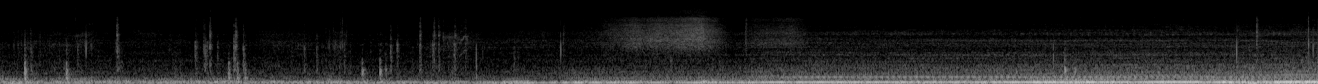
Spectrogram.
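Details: 2010 Nissan Maxima with an unexplained noise that began a week earlier: steady low hum growing louder, with a faint whirring tone joining halfway; source unknown.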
